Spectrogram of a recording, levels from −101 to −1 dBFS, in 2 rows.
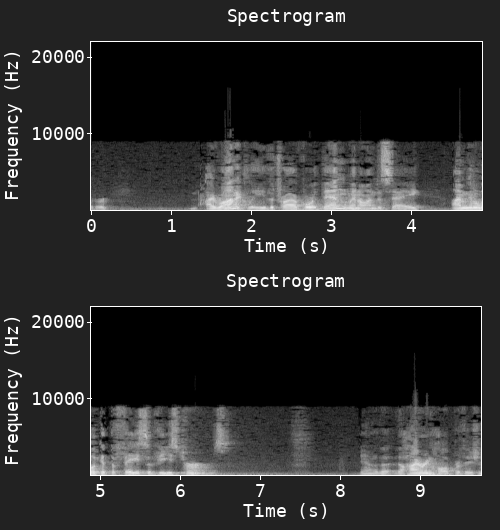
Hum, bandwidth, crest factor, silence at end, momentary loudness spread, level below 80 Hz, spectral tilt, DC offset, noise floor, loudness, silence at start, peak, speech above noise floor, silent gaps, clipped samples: none; 9.4 kHz; 18 dB; 0 s; 15 LU; -58 dBFS; -6 dB/octave; under 0.1%; -50 dBFS; -16 LUFS; 0 s; 0 dBFS; 34 dB; none; under 0.1%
